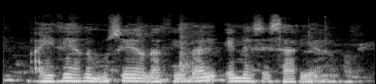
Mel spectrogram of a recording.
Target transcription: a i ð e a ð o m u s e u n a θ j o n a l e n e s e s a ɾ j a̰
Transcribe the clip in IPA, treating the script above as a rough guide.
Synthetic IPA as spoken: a i ð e a ð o m u s e o n a θ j o n a l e n e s e s a ɾ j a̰

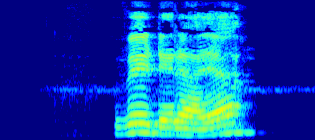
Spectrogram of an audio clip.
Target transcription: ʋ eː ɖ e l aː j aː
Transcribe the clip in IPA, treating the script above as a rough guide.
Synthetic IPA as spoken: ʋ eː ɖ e ɾ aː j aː

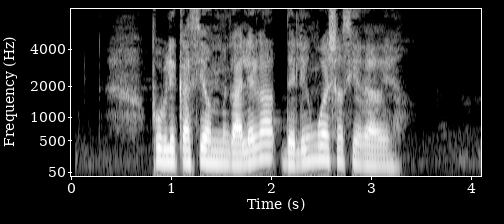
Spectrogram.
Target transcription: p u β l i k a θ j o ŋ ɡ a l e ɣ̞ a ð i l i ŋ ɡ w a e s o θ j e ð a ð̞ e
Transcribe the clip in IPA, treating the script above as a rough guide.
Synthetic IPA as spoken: p u β l i k a θ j o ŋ ɡ a l e ɣ̞ a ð e l i ŋ ɡ w a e s o θ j e ð a ð̞ e

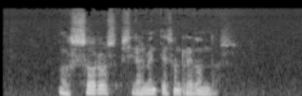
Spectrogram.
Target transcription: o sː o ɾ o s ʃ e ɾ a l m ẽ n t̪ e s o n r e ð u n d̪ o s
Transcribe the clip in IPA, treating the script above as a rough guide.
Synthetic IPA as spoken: o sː o ɾ o s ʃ e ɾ a l m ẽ n t̪ e s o n r e ð o n d̪ o s

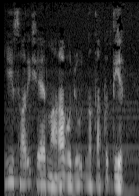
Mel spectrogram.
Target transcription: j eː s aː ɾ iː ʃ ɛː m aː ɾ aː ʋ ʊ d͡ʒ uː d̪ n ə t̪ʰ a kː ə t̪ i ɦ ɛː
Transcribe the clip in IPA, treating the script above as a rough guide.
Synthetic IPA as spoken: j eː s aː ɾ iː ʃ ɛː m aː ɾ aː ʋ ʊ d͡ʒ uː d̪ n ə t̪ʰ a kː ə t̪ i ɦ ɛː

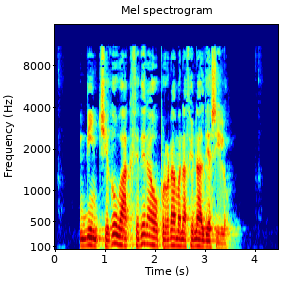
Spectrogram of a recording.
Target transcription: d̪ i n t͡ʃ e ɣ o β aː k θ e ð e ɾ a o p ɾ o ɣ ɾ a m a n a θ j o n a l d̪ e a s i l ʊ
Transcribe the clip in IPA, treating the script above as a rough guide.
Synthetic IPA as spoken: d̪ i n t͡ʃ e ɣ o w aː k θ e ð e ɾ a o p ɾ o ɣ ɾ a m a n a θ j o n a l d̪ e a s i l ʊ

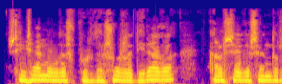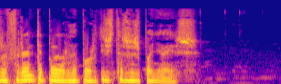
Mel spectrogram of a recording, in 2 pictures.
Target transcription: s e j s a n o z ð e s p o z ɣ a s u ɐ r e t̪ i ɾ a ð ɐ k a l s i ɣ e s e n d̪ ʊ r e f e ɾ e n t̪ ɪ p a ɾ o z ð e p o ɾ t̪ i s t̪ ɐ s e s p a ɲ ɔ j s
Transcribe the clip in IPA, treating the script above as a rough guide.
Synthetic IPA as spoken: s e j s a n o z ð e s p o z ð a s u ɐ r e t̪ i ɾ a ð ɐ k a l s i ɣ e s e n d̪ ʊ r e f e ɾ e n t̪ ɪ p a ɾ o z ð e p o ɾ t̪ i s t̪ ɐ s e s p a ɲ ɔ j s

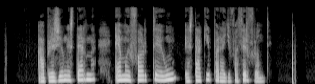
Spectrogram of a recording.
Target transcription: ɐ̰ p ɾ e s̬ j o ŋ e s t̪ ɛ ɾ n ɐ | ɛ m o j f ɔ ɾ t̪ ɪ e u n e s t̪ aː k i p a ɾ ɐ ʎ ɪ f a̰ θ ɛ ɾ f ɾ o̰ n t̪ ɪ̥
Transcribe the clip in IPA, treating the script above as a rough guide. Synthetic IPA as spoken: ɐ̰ p ɾ e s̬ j o ŋ e s t̪ ɛ ɾ n ɐ | ɛ m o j f ɔ ɾ t̪ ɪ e u ŋ e s t̪ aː k i p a ɾ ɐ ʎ ɪ f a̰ θ e ɾ f ɾ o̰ n t̪ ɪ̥

